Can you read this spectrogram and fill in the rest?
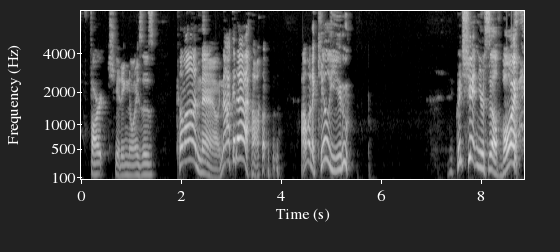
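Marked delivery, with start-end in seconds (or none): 2.0-8.8 very high, loud, swooping cartoon rooster voice. Scolding a boy while imagining Foghorn Leghorn, Foghorn Leghorn voice. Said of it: "I'm imagining Foghorn Leghorn".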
